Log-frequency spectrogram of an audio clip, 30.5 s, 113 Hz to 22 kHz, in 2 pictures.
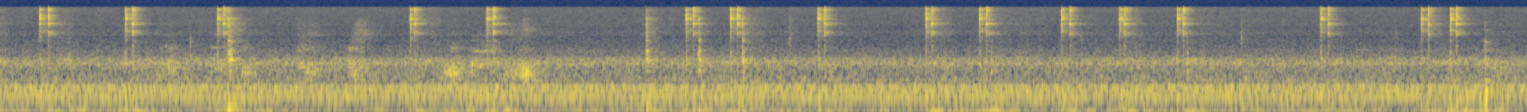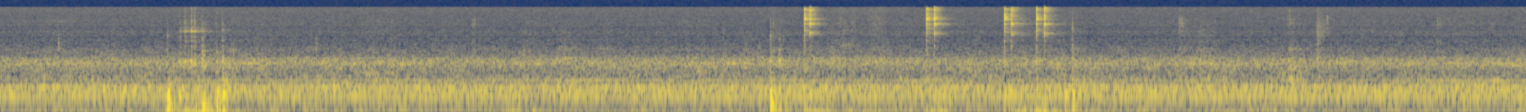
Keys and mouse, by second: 1.3 click, 4.1 click, 4.9-7.0 drag, 8.2-9.3 drag, 10.8 click, 13.3-14.3 drag, 14.5 click, 14.8-16.9 middle drag, 17.5-23.0 middle drag, 24.6 click, 26.0-30.5 middle drag.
